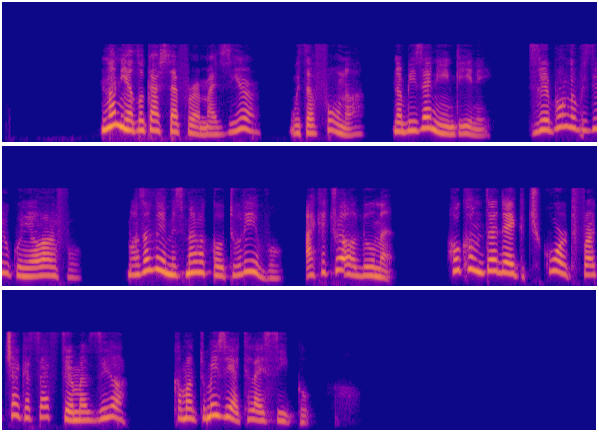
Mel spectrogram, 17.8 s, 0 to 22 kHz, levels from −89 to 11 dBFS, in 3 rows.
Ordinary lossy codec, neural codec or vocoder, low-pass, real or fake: MP3, 64 kbps; codec, 16 kHz in and 24 kHz out, 0.4 kbps, LongCat-Audio-Codec, two codebook decoder; 7.2 kHz; fake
